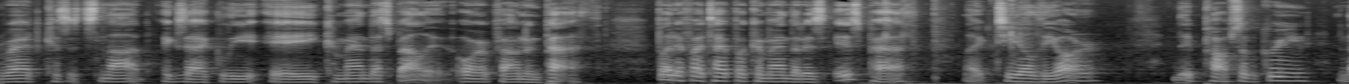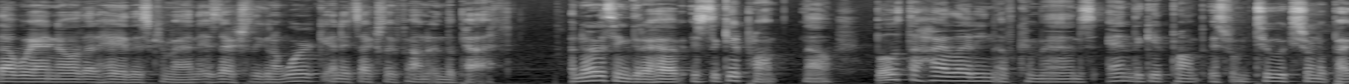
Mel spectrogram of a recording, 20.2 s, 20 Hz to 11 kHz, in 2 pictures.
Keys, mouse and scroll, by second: 6.6 alt+BackSpace, 7.3 typing, 14.2 ctrl+/.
